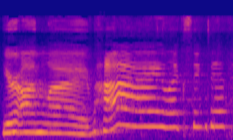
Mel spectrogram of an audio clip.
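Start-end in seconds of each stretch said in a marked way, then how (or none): 1.2-2.8 high sing-song greeting. Real, not acted. Greeting viewer by name.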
